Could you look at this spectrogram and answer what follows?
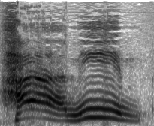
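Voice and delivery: حميم recited slowly with open a, ha mim; Hafs reading. Shown as a demonstration. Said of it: "الذي أنت تعرفه لحفص".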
